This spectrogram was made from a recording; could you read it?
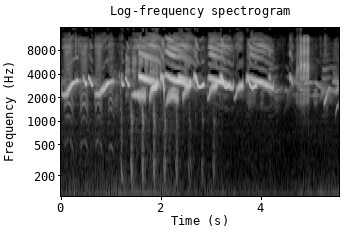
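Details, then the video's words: A fierce-fighting caged Chinese hwamei, wings raised and tail fanned, pours out a loud dense song of bright overlapping whistles and buzzy strokes, fading to softer notes near the end. "Họa mi chơi cánh cao đuôi xòe"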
